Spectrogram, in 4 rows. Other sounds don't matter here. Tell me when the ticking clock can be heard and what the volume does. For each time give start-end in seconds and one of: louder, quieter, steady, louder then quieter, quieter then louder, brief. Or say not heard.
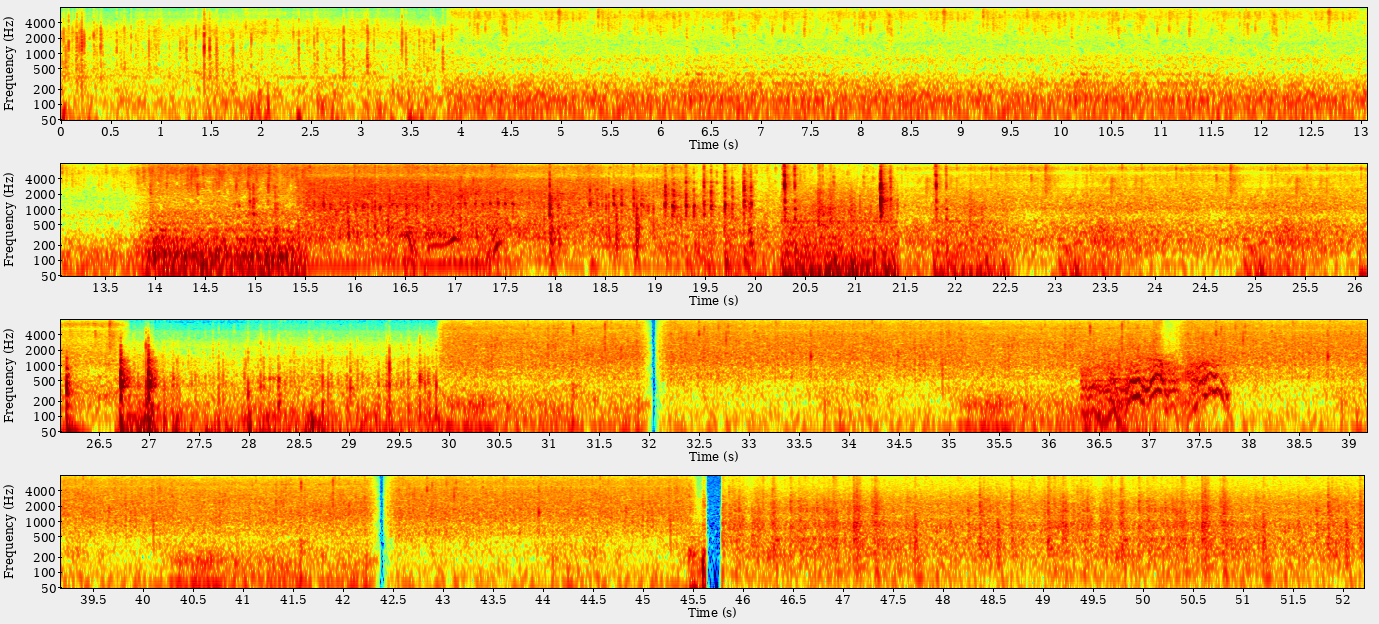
not heard.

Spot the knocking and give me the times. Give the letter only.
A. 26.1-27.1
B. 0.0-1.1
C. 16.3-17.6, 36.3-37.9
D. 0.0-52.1
A.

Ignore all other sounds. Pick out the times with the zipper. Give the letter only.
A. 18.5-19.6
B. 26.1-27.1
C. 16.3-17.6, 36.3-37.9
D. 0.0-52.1
C.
